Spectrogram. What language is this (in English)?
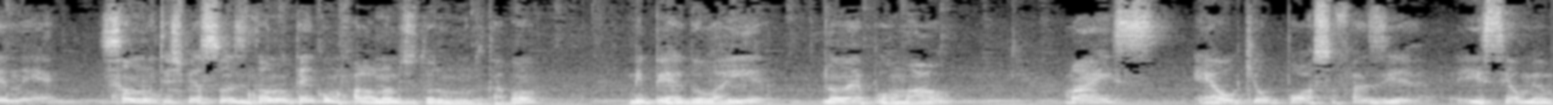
Portuguese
